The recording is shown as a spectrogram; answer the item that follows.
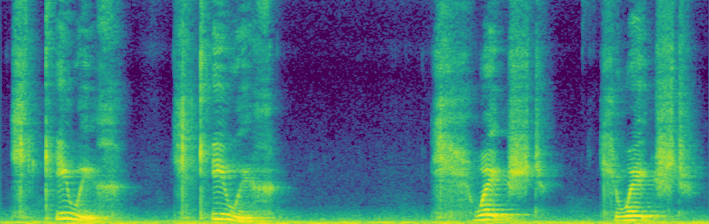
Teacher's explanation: The slurpy L, lateral fricative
